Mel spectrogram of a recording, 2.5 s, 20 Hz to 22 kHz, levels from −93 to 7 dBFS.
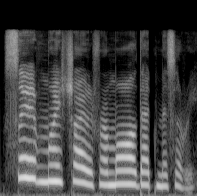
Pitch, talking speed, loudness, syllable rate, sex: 275 Hz, 170 wpm, -15 LUFS, 3.8 syllables/s, female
